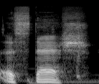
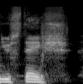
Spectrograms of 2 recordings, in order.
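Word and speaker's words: Eustache: a dummy says pronounce estash okay i was saying you stache like you stacy all right or eustace yeah i was pronouncing it as it was spelled thank you for that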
